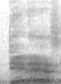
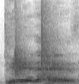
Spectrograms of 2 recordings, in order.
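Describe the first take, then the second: First: Said in the usual way. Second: Loud, high New York drawl on "Dead ass."; "Dead ass." belted in a thick Bronx accent. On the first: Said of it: "And I say". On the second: Retold or imitated. Imitating the Bronx manager for his coworkers, loud and high. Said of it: "he's like".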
